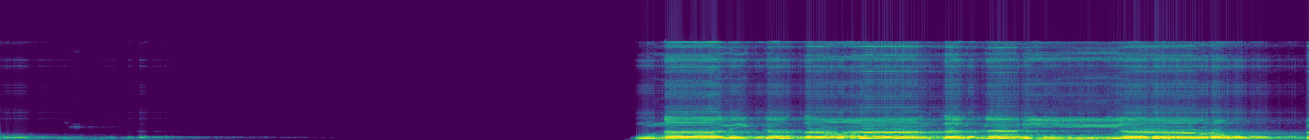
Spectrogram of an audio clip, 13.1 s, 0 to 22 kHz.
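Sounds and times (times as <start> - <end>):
man chanting melodically: 6.4 - 13.0.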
